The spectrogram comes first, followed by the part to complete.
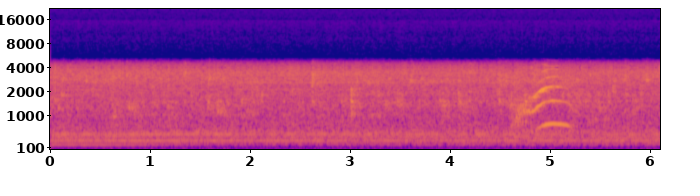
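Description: A domestic cat meowing once near the end, a short call that rises and then falls in pitch, over a steady low hum. The cat is begging to be fed.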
